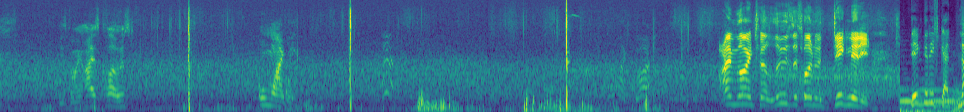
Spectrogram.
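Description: Young men shout and call out outdoors.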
